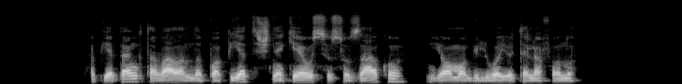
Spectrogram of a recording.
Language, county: Lithuanian, Vilnius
